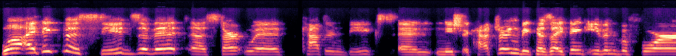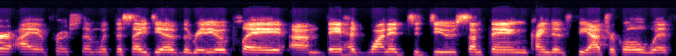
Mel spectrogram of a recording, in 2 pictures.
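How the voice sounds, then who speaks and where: Woman guest telling stories casually, medium pitch, kinda muffled lo-fi sound. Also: fairly even intonation, moderate pace, few pauses, a bit bright, no room sound. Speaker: interview guest, radio play writer. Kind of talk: casual conversational storytelling. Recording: slightly dull, lo-fi.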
